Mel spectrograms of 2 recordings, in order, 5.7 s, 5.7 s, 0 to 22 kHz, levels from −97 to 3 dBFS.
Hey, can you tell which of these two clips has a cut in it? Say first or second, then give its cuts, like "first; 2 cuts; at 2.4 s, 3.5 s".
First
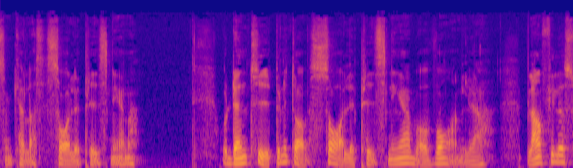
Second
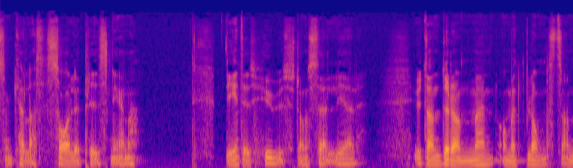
second; 1 cut; at 2.1 s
